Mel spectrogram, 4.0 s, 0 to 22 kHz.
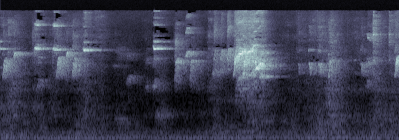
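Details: European goldfinch recorded 19 May 2018, singing a quick twittering series of high, sharp chirps and short trills, with a louder burst of tumbling notes near the middle.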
